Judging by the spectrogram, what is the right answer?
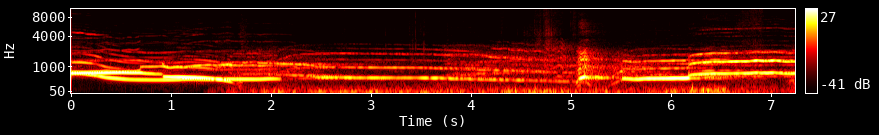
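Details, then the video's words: Wolf howls begin high and slide gradually downward over several seconds, a sharp yelp cuts in around the fifth second, then new howls rise again, over a faint low rumble. "WOLF SOUNDS! What is the sound of wolf?"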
